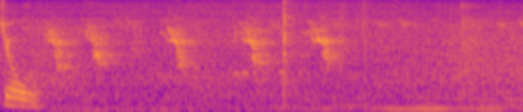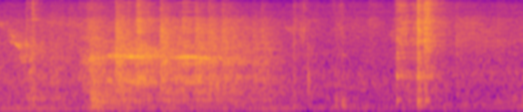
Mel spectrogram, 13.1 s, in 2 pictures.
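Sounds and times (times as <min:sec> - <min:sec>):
bird chirping: 0:00.5 - 0:07.3.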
